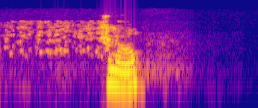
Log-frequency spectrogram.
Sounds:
Throat clearing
